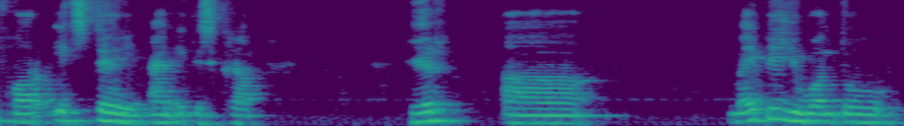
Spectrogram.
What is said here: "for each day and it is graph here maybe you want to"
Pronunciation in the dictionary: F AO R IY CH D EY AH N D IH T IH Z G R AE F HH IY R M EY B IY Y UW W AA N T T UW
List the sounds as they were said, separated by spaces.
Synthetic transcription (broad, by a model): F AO R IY S D EY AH N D IH T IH S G R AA P HH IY R M EY B IY Y UW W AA N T T UW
